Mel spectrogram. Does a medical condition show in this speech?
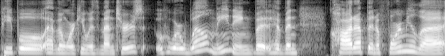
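No.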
